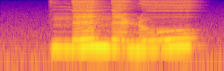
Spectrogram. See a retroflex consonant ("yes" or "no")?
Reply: yes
